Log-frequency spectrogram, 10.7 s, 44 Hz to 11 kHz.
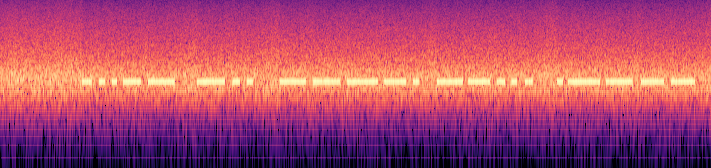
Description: Morse code, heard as a keyed tone, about 12 wpm, 750 Hz, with radio static and a narrow filter. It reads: 3D971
